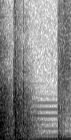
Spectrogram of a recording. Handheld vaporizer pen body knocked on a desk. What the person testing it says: Puedo escuchar que no suena como un trozo de plástico golpeando el escritorio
